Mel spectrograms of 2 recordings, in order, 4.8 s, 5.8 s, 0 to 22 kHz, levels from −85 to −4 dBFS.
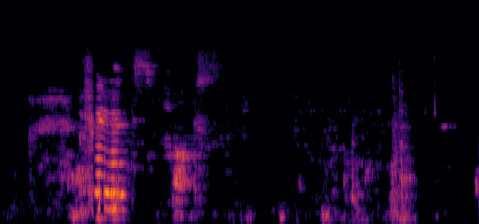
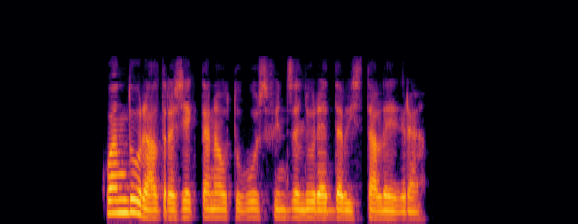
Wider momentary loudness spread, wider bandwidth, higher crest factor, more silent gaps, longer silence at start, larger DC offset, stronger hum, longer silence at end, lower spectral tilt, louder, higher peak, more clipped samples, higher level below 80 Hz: first, 28 LU vs 10 LU; first, 9 kHz vs 7.6 kHz; about the same, 24 dB vs 20 dB; neither; second, 0.4 s vs 1.05 s; neither; neither; second, 0 s vs 1.55 s; second, -4.5 dB/octave vs -6 dB/octave; second, -36 LUFS vs -19 LUFS; second, -16 dBFS vs -2 dBFS; neither; second, -78 dBFS vs -64 dBFS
